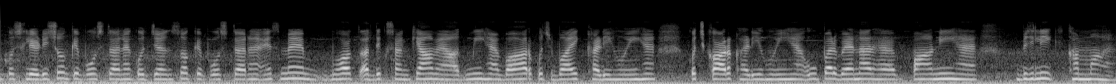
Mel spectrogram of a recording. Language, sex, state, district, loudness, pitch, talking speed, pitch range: Hindi, female, Bihar, Kishanganj, -17 LUFS, 235 Hz, 200 wpm, 230-250 Hz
